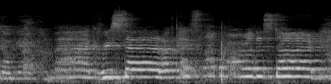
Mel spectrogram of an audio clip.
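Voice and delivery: high sing-song director calls; directing mid-scene. Retold or imitated. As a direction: rattle off retake orders in a high, acted voice. Acts out resetting the take.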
